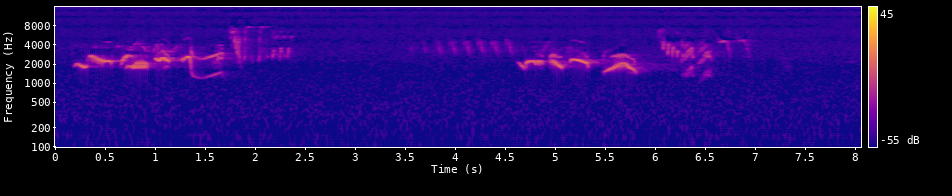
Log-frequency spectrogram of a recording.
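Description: A songbird singing two warbled phrases of quick, sliding whistled notes, each about two seconds long, with a faint run of quick ticks between them.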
